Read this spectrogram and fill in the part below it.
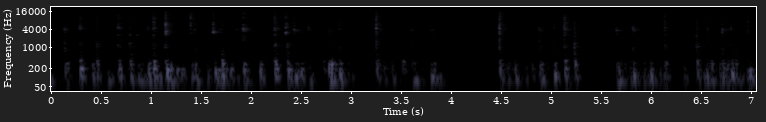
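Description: Fast, continuous typing on a computer keyboard during a live online meeting, dense close clicks in rapid bursts with a brief silent break in the middle, no talking.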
